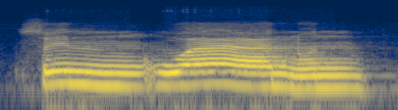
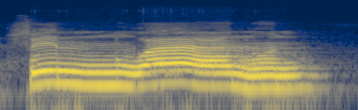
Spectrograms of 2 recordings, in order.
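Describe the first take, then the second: No difference in how they are said.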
